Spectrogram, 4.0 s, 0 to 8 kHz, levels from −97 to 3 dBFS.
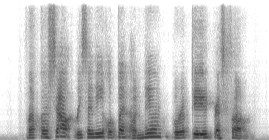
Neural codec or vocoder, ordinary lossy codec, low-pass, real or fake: codec, 16 kHz, 0.5 kbps, FreqCodec, smaller model; none; none; fake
